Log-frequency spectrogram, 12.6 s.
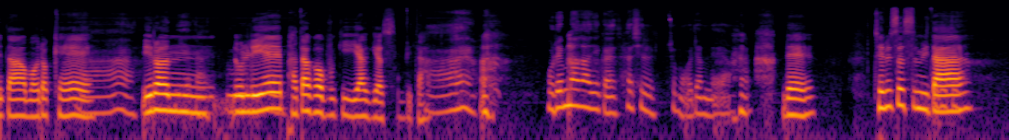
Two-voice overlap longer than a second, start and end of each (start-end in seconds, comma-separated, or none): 2.2-3.6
